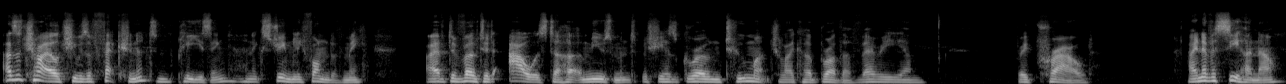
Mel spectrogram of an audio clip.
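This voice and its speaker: An ingratiating young army officer played by a man in a period radio play. He speaks at a middling pitch, measured and polite, as if sharing confidences. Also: animated, natural voice. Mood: confiding.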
